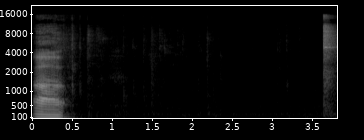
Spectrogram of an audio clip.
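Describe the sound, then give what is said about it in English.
Soft, scattered keyboard typing clicks tap away quietly after a brief vocal sound at the start, ending with a short hissy burst of noise, as a person types up an improvised exchange. “I love how I'm like typing up what it was.”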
